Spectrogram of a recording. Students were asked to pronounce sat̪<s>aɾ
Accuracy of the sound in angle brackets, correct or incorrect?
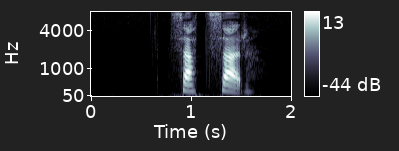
correct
